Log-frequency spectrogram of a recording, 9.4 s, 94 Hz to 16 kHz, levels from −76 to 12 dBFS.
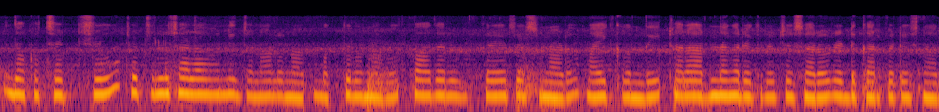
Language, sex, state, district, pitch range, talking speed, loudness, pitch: Telugu, female, Andhra Pradesh, Anantapur, 190-210 Hz, 155 wpm, -14 LUFS, 195 Hz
